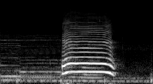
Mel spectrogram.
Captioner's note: screams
